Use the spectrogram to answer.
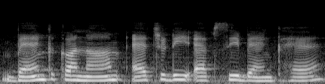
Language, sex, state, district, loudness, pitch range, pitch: Hindi, female, Punjab, Fazilka, -14 LUFS, 180-210 Hz, 190 Hz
